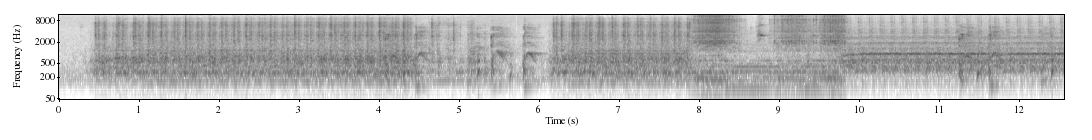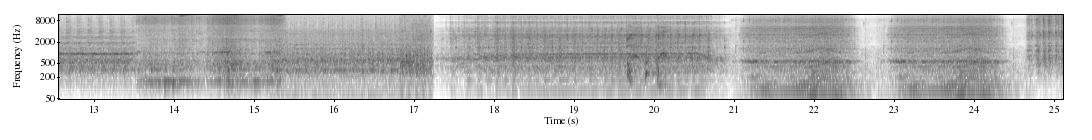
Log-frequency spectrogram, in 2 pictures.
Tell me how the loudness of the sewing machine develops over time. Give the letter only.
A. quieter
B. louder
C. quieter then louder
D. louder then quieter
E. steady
E.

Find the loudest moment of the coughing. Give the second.
20 s.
